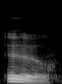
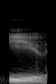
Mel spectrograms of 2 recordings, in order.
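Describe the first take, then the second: First: It is a pure 'oo' without a glide. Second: It starts with a y-glide, like 'you'. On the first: The speaker calls it right. "Make sure you're saying ooh" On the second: The speaker calls it wrong. "don't say ew"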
